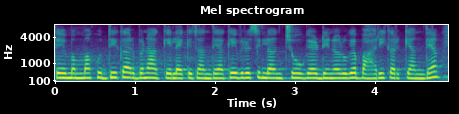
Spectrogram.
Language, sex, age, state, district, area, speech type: Punjabi, female, 18-30, Punjab, Shaheed Bhagat Singh Nagar, urban, spontaneous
